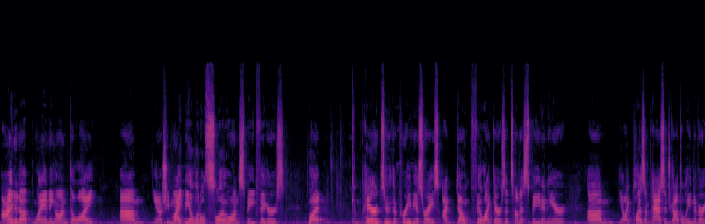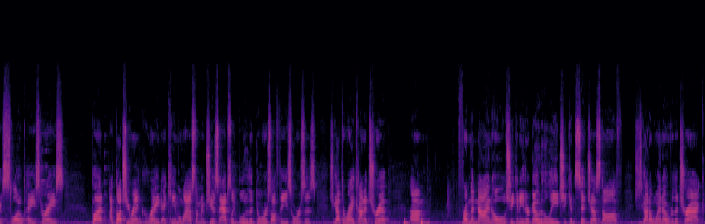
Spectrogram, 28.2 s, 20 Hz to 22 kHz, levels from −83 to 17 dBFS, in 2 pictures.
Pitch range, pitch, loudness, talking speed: 110-130 Hz, 120 Hz, -35 LUFS, 215 wpm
